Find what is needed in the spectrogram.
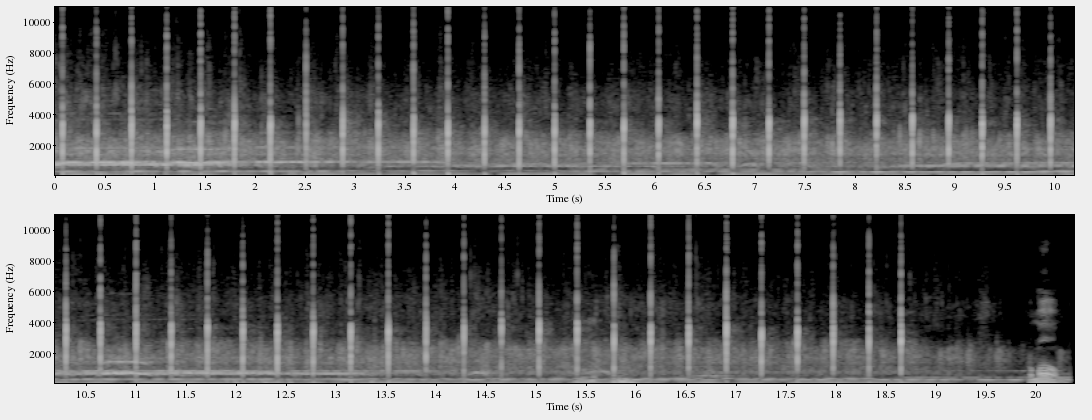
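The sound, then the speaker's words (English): Church audience applauding, with steady, closely spaced claps running throughout and a sustained low hum underneath. “Church, why don't we give him a big, huge hand tonight?”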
